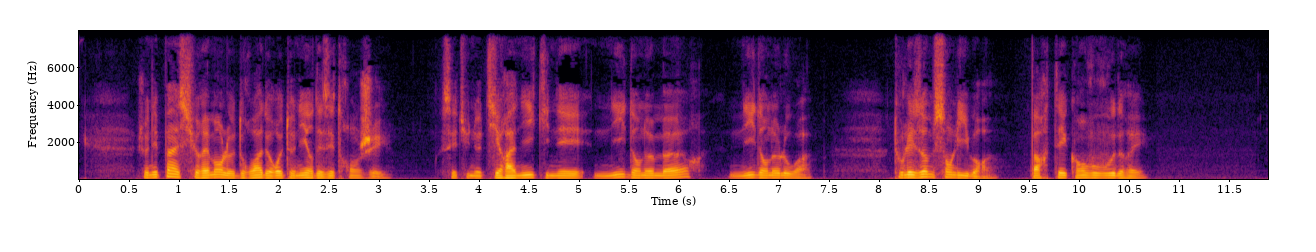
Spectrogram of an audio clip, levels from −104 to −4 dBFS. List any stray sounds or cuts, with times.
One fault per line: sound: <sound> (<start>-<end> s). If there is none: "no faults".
no faults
